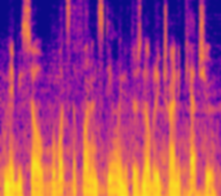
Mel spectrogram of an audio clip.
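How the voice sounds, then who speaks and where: A man's voice: mid-range voice, lively intonation, fairly quick, lightly acted. An actor playing a suave, cocky male raccoon master thief in a video game, laid-back and wry, in a game clip with music behind him. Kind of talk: video game cutscene acting.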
